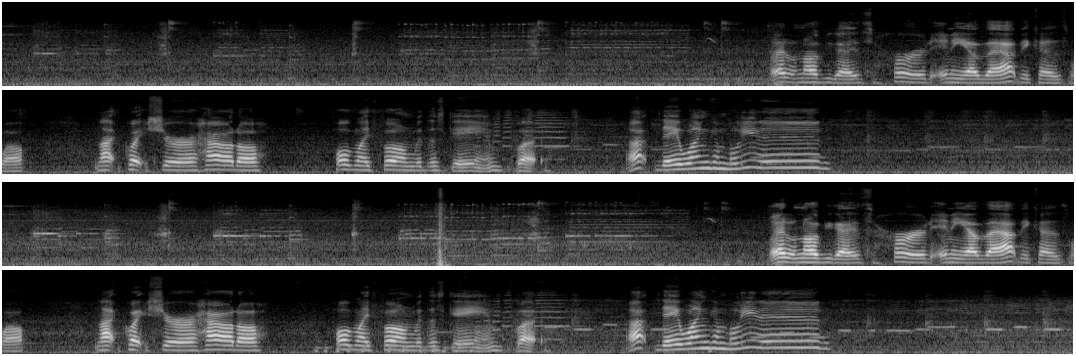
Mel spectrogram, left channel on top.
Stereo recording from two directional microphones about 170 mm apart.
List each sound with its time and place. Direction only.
5.7 s music: centre (ahead or behind)
7.6 s speech: 55° right (ahead or behind)
8.9 s a woman's voice: 20° right (ahead or behind)
9.6 s speech: 5° left (ahead or behind)
12.1 s speech: 30° right (ahead or behind)
12.4 s speech: 5° right (ahead or behind)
